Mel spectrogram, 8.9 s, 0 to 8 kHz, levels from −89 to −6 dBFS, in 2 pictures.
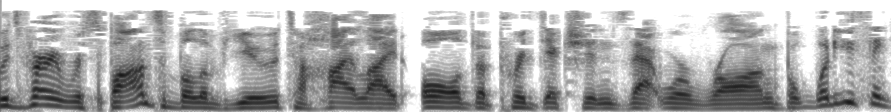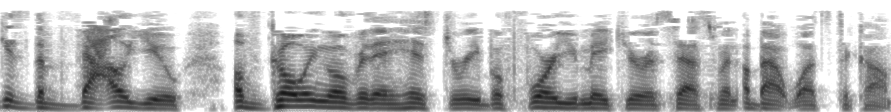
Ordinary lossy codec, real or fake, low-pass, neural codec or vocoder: MP3, 24 kbps; real; 7.2 kHz; none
